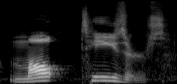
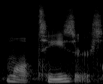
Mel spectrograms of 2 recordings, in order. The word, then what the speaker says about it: Maltesers: Maltesers. Yeah. Confectionery product. Maltesers. Maltesers.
